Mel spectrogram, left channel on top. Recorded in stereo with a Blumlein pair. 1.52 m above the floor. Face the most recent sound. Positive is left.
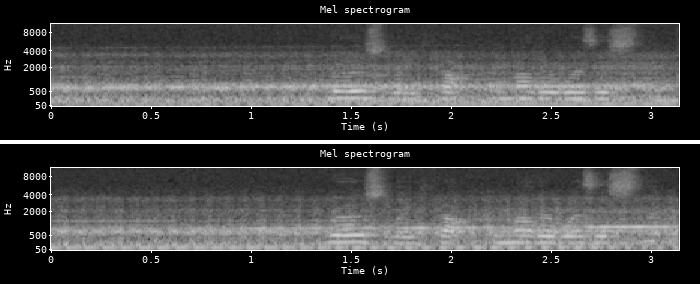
turn(degrees=-10)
